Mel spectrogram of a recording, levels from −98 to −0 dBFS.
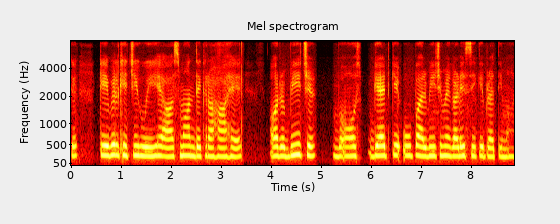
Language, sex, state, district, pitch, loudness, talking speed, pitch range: Hindi, female, Uttar Pradesh, Budaun, 225 Hz, -16 LUFS, 135 wpm, 215-235 Hz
